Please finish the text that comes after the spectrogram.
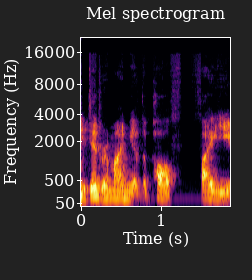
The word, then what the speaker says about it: Feig: remind me of the paul feige or paul feig i pronounce his name situation where we're basically not with an a even though many are tempted to think that his feet but basically he made a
